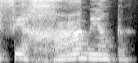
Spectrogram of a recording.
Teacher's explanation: O som foi bem forte lá no fundo da nossa garganta. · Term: som forte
